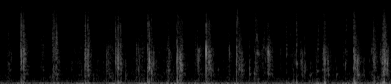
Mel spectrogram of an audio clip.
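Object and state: Aluminium shaving foam can.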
